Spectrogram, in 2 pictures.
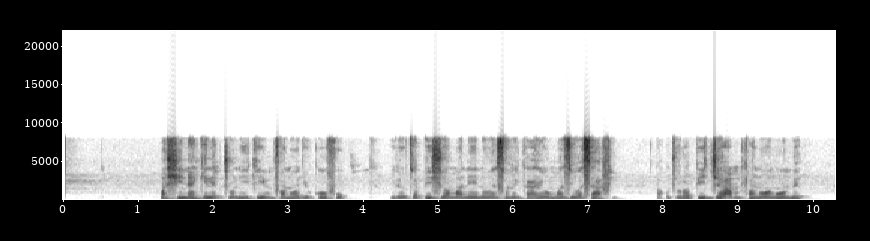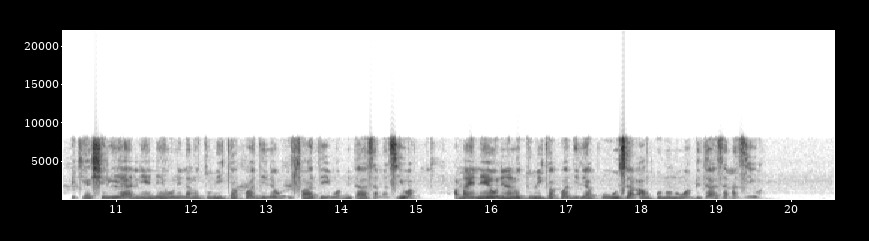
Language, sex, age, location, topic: Swahili, male, 25-35, Dar es Salaam, finance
